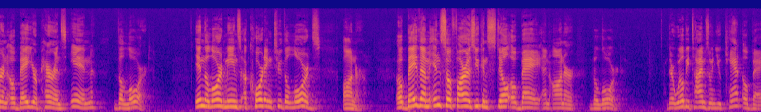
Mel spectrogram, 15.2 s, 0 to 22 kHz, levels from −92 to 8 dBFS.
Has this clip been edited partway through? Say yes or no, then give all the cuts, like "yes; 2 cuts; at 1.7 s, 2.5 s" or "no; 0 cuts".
no; 0 cuts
